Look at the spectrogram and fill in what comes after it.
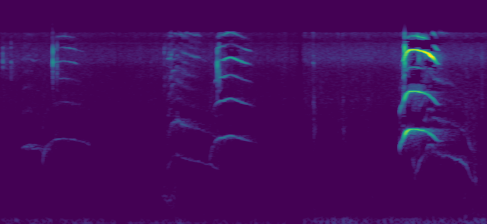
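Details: Two-week-old kitten, one of two newborns with freshly opened eyes, nuzzling Ginger, a cat it mistakes for its mother Lima: thin high mews, a few faint ones early on, then one loud, bright, falling cry near the end, indoors.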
